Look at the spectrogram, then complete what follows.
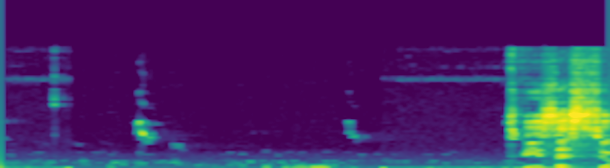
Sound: birds chirping

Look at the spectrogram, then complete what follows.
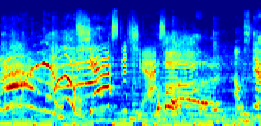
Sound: screams

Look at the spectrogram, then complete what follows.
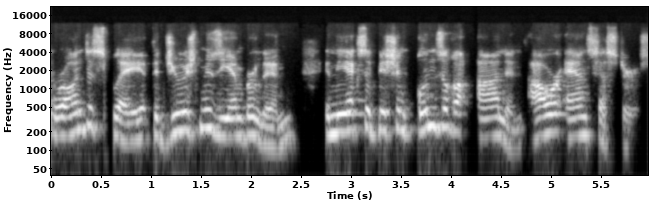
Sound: german

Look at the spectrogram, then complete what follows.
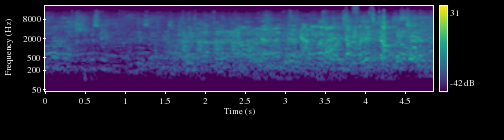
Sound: people chattering

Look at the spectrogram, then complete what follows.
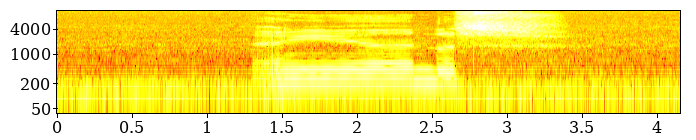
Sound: sigh

